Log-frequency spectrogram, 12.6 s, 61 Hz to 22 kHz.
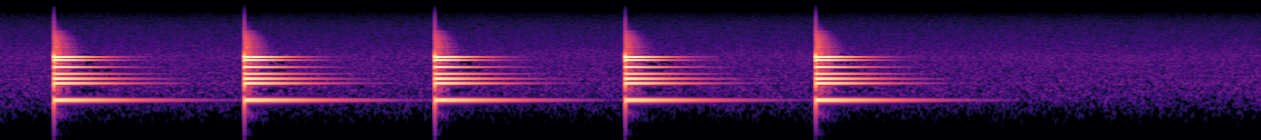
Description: Clock strike, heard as a bell. 5. Five o'clock.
